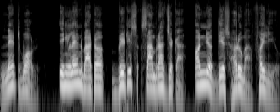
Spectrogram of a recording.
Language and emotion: Nepali, neutral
